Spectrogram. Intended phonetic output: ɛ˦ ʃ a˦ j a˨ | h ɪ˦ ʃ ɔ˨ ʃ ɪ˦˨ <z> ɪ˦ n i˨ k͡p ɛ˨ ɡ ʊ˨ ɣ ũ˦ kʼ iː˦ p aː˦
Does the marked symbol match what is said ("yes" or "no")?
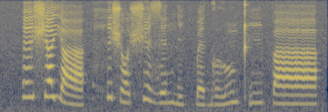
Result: yes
